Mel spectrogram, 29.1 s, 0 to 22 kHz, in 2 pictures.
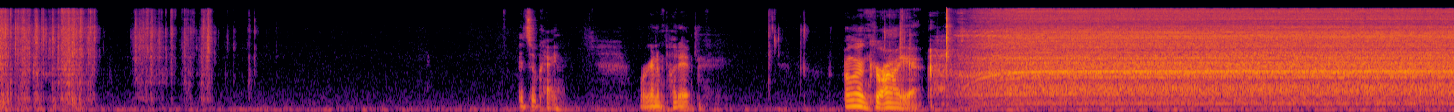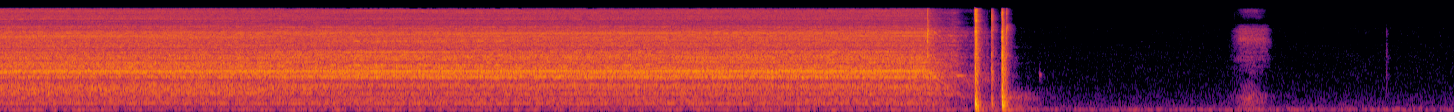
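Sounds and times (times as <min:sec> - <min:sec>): heat tool blowing: 0:09.4 - 0:24.4.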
